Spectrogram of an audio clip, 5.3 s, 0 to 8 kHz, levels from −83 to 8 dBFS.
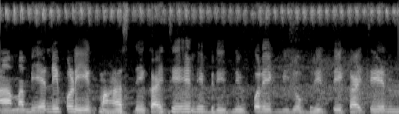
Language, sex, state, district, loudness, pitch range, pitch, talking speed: Gujarati, female, Gujarat, Gandhinagar, -18 LUFS, 175-185 Hz, 180 Hz, 190 wpm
